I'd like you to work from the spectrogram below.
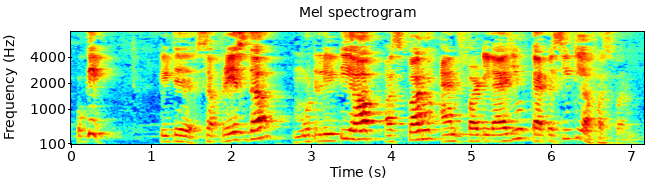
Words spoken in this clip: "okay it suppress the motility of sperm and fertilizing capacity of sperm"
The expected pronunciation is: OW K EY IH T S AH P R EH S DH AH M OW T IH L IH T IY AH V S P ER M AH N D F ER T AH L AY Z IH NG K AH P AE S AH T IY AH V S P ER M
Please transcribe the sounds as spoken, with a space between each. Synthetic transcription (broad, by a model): OW K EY IH T S AH P R EH S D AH M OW T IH L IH T IY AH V S P ER M AH N D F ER T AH L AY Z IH NG K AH P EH S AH T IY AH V S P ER M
